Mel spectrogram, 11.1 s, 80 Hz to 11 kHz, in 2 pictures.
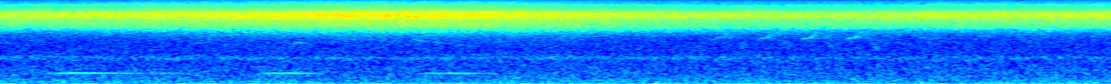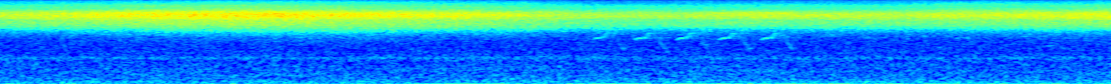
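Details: Magicicada tredecassini periodical cicadas in an organized, synchronized chorus at a forest edge near DeValls Bluff, Arkansas, June 7, 2015; a sustained shrill wall of sound pulses in two slow surges, with a few faint short tones early on.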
